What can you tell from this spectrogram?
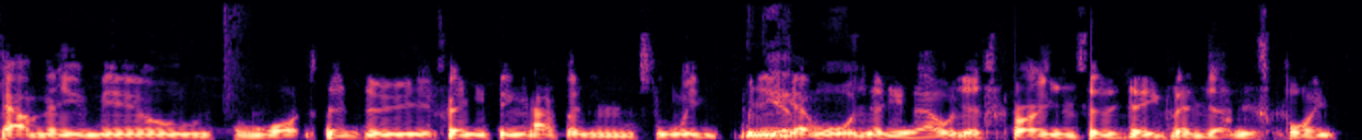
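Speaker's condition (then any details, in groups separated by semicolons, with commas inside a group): Cleft palate; congenital, upper lip joined to nose at birth, required a lot of care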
